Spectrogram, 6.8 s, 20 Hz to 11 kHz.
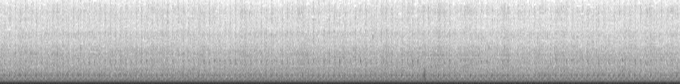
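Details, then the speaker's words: C5 Corvette V8 drivetrain out of the car, unknown-condition engine, ECU connected, first start: loud, deep, even burble at steady idle through open headers, no misses; all eight seemingly firing per exhaust-port temperatures. Normal running. "it seems like it's running on all eight wasn't a huge amount of smoke that came out it sounded like it was smooth"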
